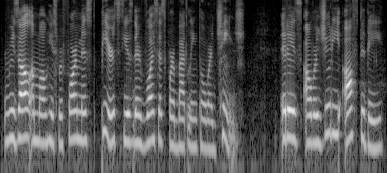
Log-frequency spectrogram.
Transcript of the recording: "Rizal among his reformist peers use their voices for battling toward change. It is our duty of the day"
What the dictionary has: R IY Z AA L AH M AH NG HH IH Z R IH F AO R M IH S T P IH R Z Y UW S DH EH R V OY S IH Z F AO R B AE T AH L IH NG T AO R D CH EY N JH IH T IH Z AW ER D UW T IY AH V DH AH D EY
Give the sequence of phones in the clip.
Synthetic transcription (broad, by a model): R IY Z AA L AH M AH NG HH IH S R IH F AO R M IH S T P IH R S Y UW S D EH R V OY S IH S F AO R B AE T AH L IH NG T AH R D CH EY N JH IH T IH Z AW ER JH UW T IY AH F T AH D EY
